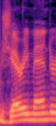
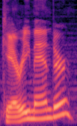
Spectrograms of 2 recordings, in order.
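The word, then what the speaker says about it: gerrymander: Um, and the word Jerrymander is named after a man with the last name Jerry with the hard G sound. Uh, yet everyone pronounces Oh, Gary Mander.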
